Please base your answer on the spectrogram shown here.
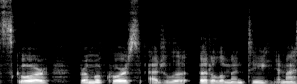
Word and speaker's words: Badalamenti: a lush synth score from, of course, Angela Badalamenti. Am I saying that right? Badalamenti? I don't know. I started to question myself. What'd you say, Sarah? Say it like you mean it. Angelo Badalamenti.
